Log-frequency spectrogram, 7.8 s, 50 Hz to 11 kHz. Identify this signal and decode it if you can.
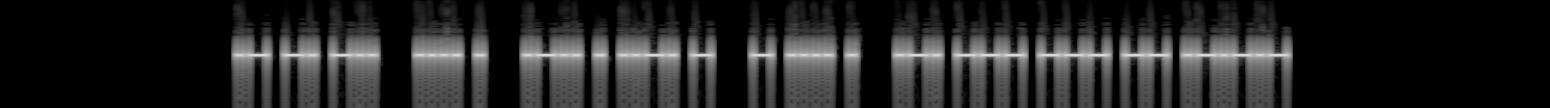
Morse code, heard as a keyed tone, about 40 wpm, 700 Hz. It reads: AND HE LEFT THE ROOM.
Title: Sentences from Top 300 Words 40wpm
